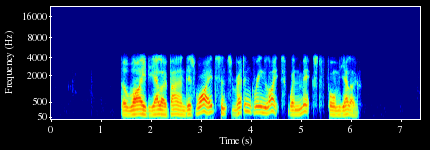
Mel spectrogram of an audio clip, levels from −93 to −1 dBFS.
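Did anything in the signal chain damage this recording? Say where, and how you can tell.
Yes. The damage is at the codec stage: Opus voice compression throughout. Nothing survives above 4.3 kHz, so the speech is narrowband and muffled. It sounds hoarse and slightly robotic. The coarse excitation and narrow band point to SILK coding at roughly 8 kbps.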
